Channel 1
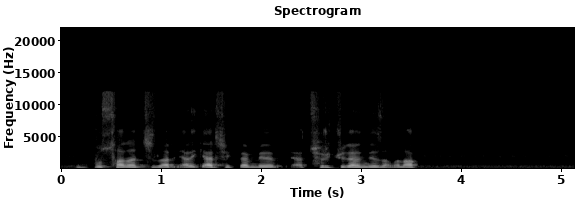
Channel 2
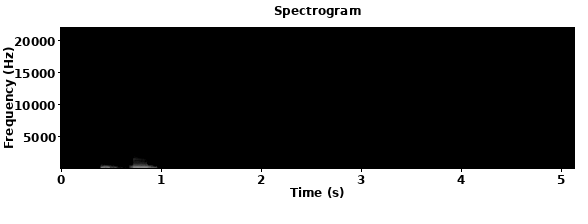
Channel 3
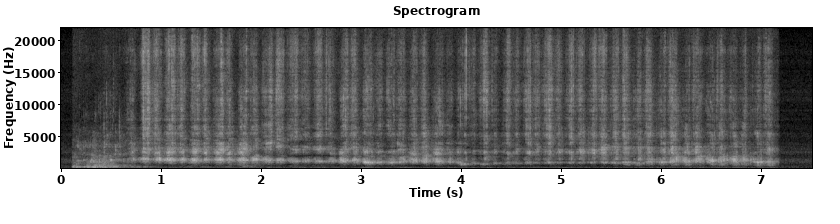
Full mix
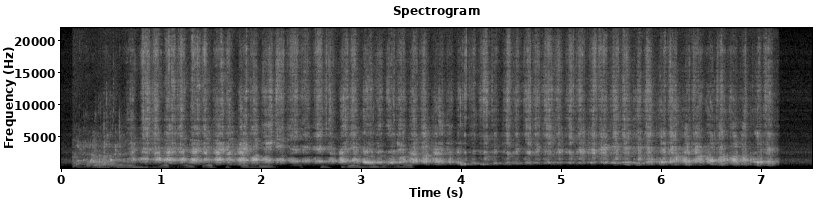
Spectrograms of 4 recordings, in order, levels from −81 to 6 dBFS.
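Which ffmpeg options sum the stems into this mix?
-filter_complex "[0:a]volume=0.106[s0];[1:a]volume=0.178[s1];[2:a]highpass=f=690:w=0.5412,highpass=f=690:w=1.3066,volume=1.06[s2];[s0][s1][s2]amix=inputs=3:normalize=0,alimiter=limit=0.224:level=0:latency=1:release=49"

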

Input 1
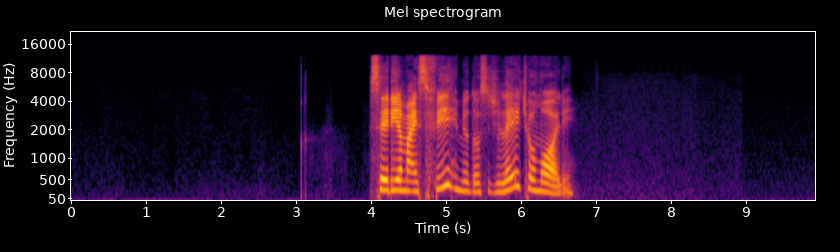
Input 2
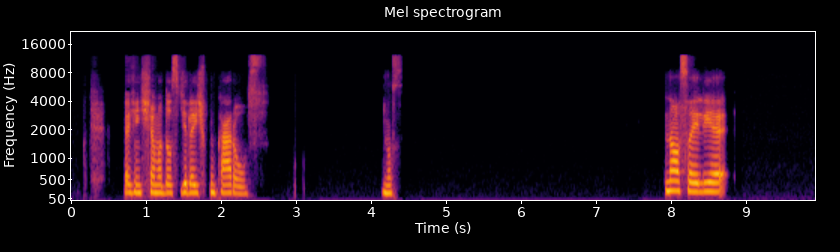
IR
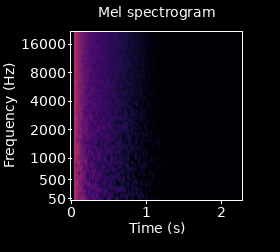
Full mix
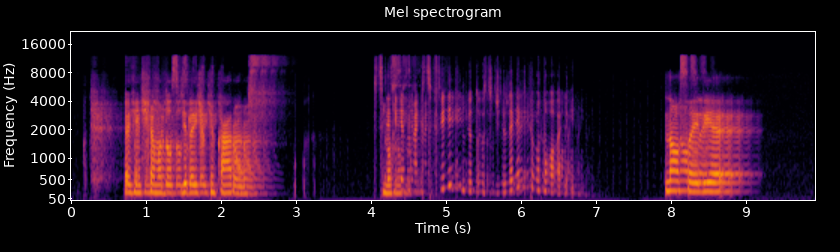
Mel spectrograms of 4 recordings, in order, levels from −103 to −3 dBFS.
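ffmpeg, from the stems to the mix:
-filter_complex "[0:a]acompressor=threshold=0.126:ratio=6,flanger=delay=7.1:depth=7:regen=-90:speed=0.92:shape=sinusoidal,aeval=exprs='val(0)*pow(10,-34*(0.5-0.5*cos(2*PI*11*n/s))/20)':c=same,adelay=50,volume=0.708,asplit=2[s0][s1];[s1]volume=0.126[s2];[1:a]adynamicequalizer=threshold=0.0178:dfrequency=1400:dqfactor=0.92:tfrequency=1400:tqfactor=0.92:attack=5:release=100:ratio=0.375:range=3.5:mode=boostabove:tftype=bell,volume=1.12,asplit=2[s3][s4];[s4]volume=0.282[s5];[s2][s5]amix=inputs=2:normalize=0,aecho=0:1:131|262|393|524:1|0.24|0.0576|0.0138[s6];[s0][s3][s6]amix=inputs=3:normalize=0,lowshelf=f=280:g=-9,acrossover=split=390|2700[s7][s8][s9];[s7]acompressor=threshold=0.0251:ratio=4[s10];[s8]acompressor=threshold=0.0501:ratio=4[s11];[s9]acompressor=threshold=0.00631:ratio=4[s12];[s10][s11][s12]amix=inputs=3:normalize=0"

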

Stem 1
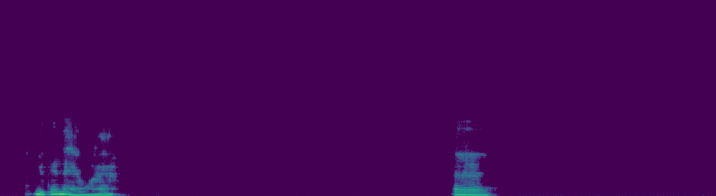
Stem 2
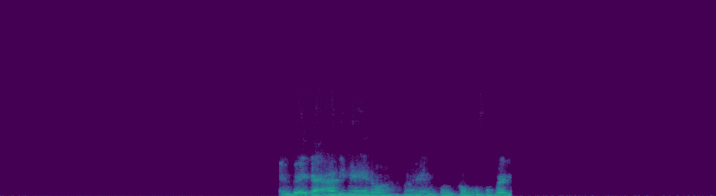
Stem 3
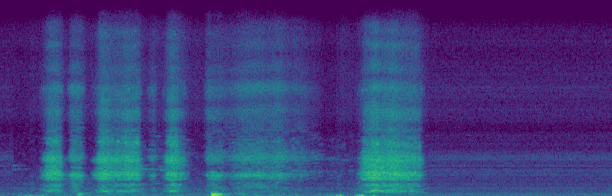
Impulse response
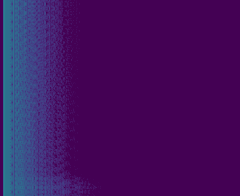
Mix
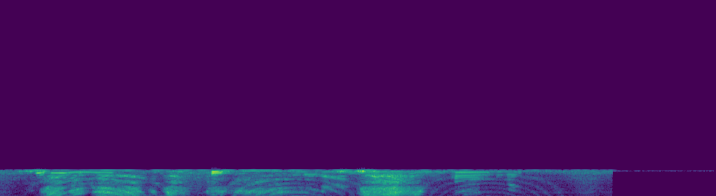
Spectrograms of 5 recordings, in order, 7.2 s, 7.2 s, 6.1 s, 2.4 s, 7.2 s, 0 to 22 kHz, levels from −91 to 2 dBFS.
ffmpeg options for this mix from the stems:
-filter_complex "[0:a]volume=1[s0];[1:a]adelay=100,volume=0.447[s1];[2:a]flanger=delay=7.5:depth=9.3:regen=56:speed=0.51:shape=triangular,volume=1.06[s2];[s0][s1][s2]amix=inputs=3:normalize=0,aphaser=in_gain=1:out_gain=1:delay=2.1:decay=0.58:speed=0.51:type=sinusoidal,lowpass=f=2500:t=q:w=0.5098,lowpass=f=2500:t=q:w=0.6013,lowpass=f=2500:t=q:w=0.9,lowpass=f=2500:t=q:w=2.563,afreqshift=-2900"

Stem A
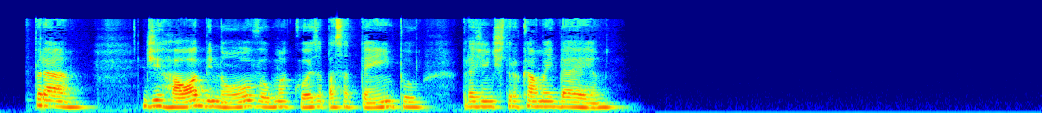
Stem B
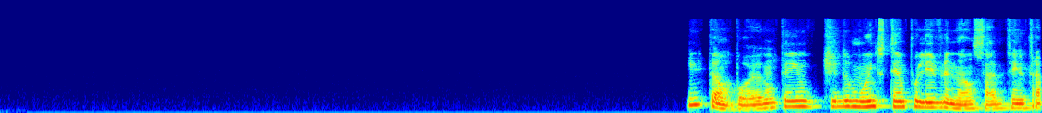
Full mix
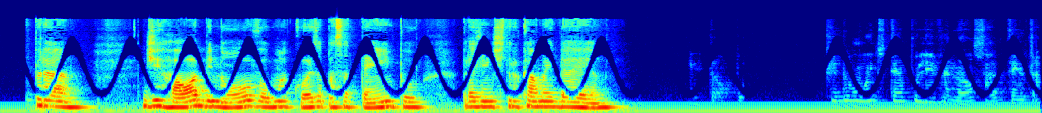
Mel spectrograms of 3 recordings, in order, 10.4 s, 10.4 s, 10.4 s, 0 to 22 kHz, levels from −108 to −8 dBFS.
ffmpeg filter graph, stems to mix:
-filter_complex "[0:a]aeval=exprs='val(0)+0.000562*(sin(2*PI*50*n/s)+sin(2*PI*2*50*n/s)/2+sin(2*PI*3*50*n/s)/3+sin(2*PI*4*50*n/s)/4+sin(2*PI*5*50*n/s)/5)':c=same,lowshelf=f=310:g=9,volume=1.33,asplit=2[s0][s1];[1:a]highpass=790,aecho=1:1:6.4:0.86,acompressor=threshold=0.00501:ratio=5,volume=0.224,asplit=3[s2][s3][s4];[s2]atrim=end=7.45,asetpts=PTS-STARTPTS,afade=t=out:st=7.446:d=0.004:c=hsin[s5];[s3]atrim=start=7.45:end=8.27,asetpts=PTS-STARTPTS,volume=0[s6];[s4]atrim=start=8.27,asetpts=PTS-STARTPTS,afade=t=in:d=0.004:c=hsin[s7];[s5][s6][s7]concat=n=3:v=0:a=1[s8];[s1]apad=whole_len=459998[s9];[s8][s9]sidechaincompress=threshold=0.00891:ratio=12:attack=31:release=1430[s10];[s0][s10]amix=inputs=2:normalize=0,afftfilt=real='re*(1-between(b*sr/1024,540*pow(4900/540,0.5+0.5*sin(2*PI*1.7*pts/sr))/1.41,540*pow(4900/540,0.5+0.5*sin(2*PI*1.7*pts/sr))*1.41))':imag='im*(1-between(b*sr/1024,540*pow(4900/540,0.5+0.5*sin(2*PI*1.7*pts/sr))/1.41,540*pow(4900/540,0.5+0.5*sin(2*PI*1.7*pts/sr))*1.41))':win_size=1024:overlap=0.75"

